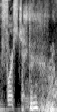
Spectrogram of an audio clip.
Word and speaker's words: Forstchen: and I'm not even going to try to pronounce that last name, but I'll put it in the show notes. Forstchen. Forstchen.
